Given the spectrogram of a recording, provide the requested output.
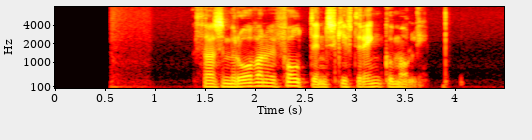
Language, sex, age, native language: Icelandic, male, 20-29, Icelandic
